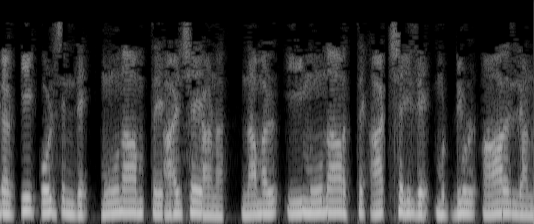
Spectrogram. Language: Malayalam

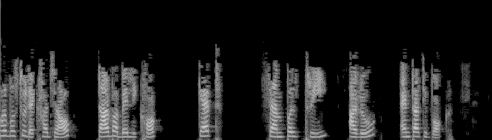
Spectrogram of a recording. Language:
Assamese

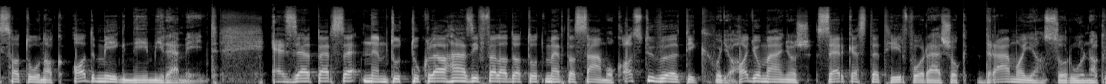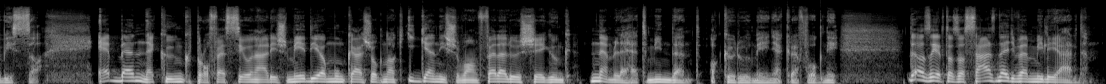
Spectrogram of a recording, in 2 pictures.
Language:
Hungarian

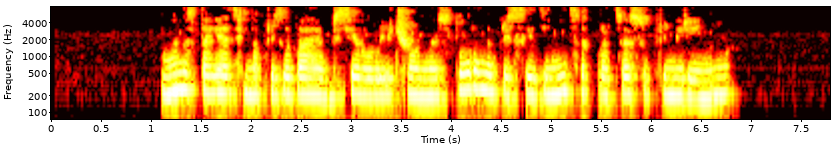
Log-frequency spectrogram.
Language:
Russian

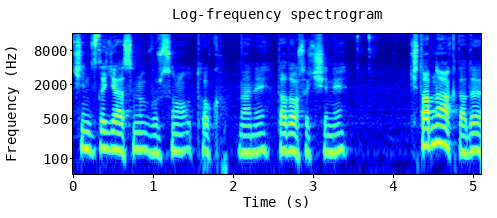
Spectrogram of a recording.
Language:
Turkish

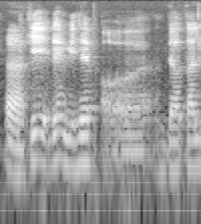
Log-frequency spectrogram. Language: English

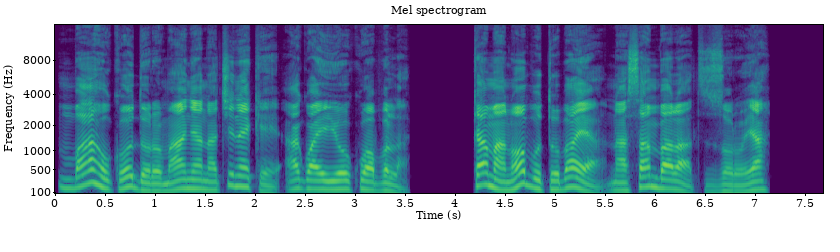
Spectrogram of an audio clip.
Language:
Igbo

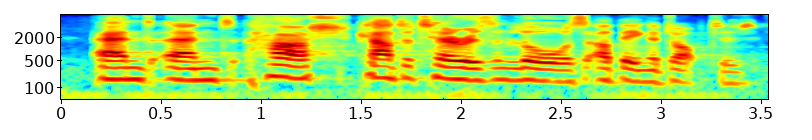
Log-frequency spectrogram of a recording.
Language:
English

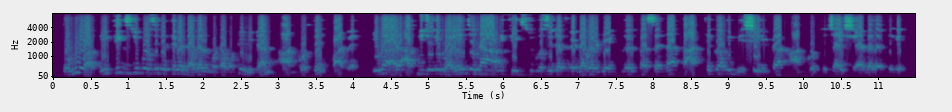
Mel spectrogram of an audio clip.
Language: Bangla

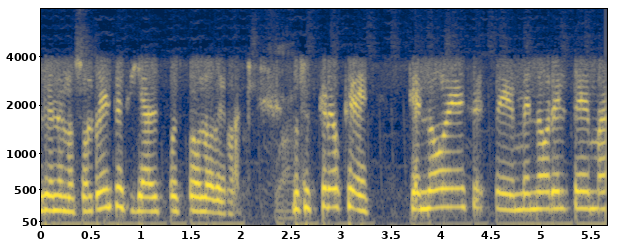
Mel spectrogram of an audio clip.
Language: Spanish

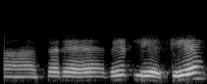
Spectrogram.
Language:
Telugu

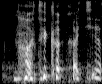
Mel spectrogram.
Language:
Russian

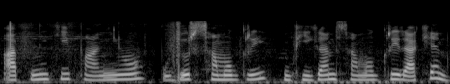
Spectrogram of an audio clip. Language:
Bangla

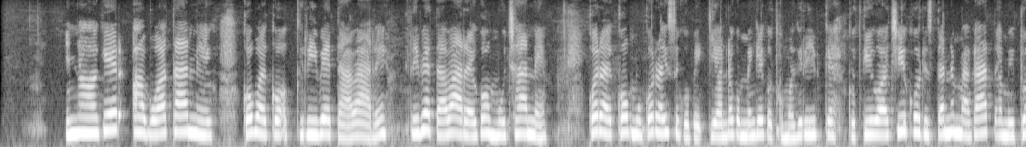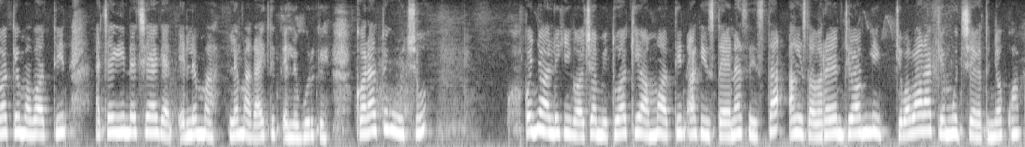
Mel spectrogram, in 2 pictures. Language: Kalenjin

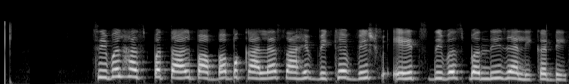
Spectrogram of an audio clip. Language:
Punjabi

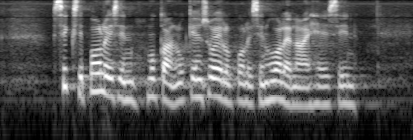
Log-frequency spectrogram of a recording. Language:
Finnish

